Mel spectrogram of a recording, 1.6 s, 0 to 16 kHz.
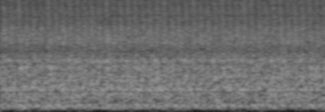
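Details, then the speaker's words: VW Polo sedan 2011, 64,000 km, Liqui Moly Molygen 5W-40 filled to max, 98 petrol, +2°C: cold idle with fast, light, even tapping over engine hiss; knock slightly shorter after oil change, longer with mileage; cause unknown. "После замены стучит чуть меньше по времени. С пробегом стук становится более продолжительным."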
